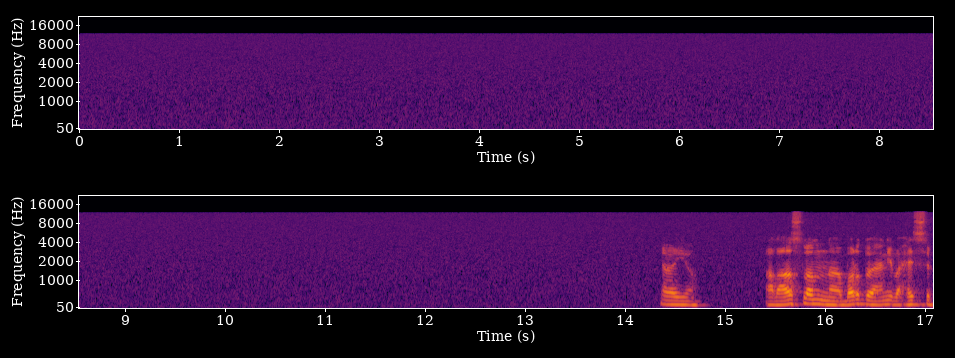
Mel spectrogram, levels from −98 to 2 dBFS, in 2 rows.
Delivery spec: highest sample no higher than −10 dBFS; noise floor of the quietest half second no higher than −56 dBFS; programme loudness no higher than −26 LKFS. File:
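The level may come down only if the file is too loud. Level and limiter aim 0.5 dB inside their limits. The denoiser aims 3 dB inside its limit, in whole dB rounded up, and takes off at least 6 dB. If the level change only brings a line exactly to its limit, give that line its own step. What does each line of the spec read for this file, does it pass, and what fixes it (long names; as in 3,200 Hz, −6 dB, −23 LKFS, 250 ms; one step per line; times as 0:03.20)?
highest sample −12.5 dBFS: in spec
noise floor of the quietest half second −54 dBFS: out of spec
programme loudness −29.0 LKFS: in spec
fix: broadband denoise 6 dB, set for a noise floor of −54 dBFS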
